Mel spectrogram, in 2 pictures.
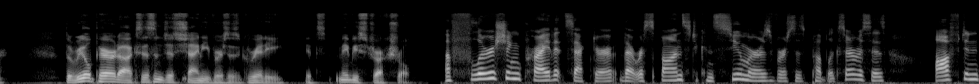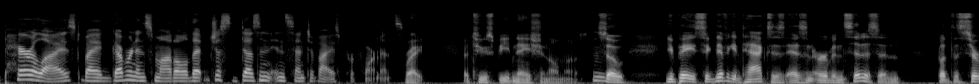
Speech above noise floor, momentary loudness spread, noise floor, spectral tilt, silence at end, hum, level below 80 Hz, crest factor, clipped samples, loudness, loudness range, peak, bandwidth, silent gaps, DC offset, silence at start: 28 dB; 14 LU; -54 dBFS; -5 dB/octave; 0 s; none; -48 dBFS; 22 dB; under 0.1%; -26 LUFS; 6 LU; -4 dBFS; 12 kHz; 4.29-4.39 s; under 0.1%; 0 s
